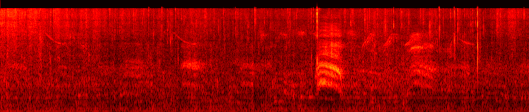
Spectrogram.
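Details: A large flock of black crows going after cheese; a single sharp, raspy caw stands out near the end, preceded by softer, distant calling and set against constant low noise.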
